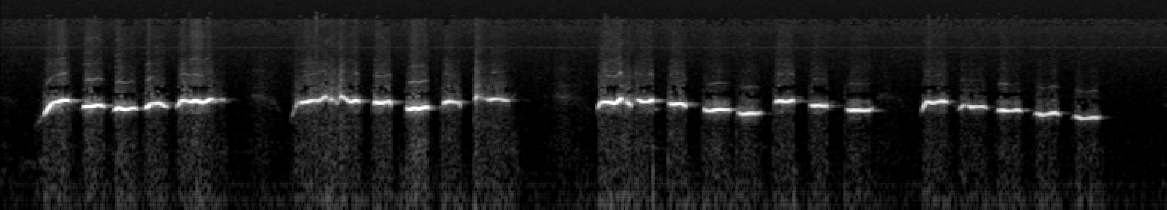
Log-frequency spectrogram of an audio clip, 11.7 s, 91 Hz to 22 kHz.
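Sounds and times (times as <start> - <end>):
audience whistling a tune together: 0.4 - 2.3, 2.9 - 5.2, 6.0 - 11.1.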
